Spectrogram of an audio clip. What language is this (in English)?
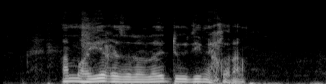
Persian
